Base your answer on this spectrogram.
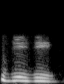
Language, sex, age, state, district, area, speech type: Urdu, male, 60+, Bihar, Gaya, rural, conversation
